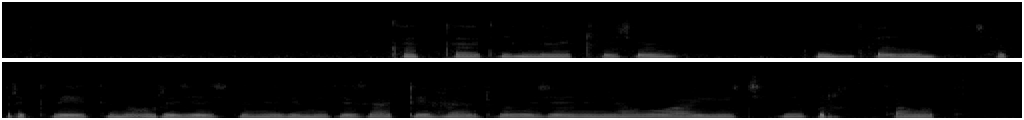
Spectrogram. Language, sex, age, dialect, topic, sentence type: Marathi, female, 25-30, Southern Konkan, agriculture, statement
